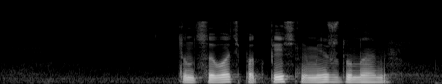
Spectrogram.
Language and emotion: Russian, sad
